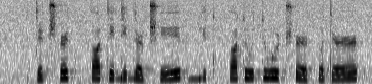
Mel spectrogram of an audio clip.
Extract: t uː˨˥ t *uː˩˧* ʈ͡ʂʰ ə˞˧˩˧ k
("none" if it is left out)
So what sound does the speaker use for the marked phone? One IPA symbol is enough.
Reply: uː˧˥˧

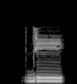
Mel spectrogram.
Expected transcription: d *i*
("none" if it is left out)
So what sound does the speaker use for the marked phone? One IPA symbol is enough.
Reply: i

